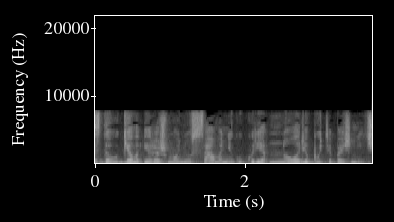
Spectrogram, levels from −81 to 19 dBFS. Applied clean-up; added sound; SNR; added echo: none; none; none; none.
